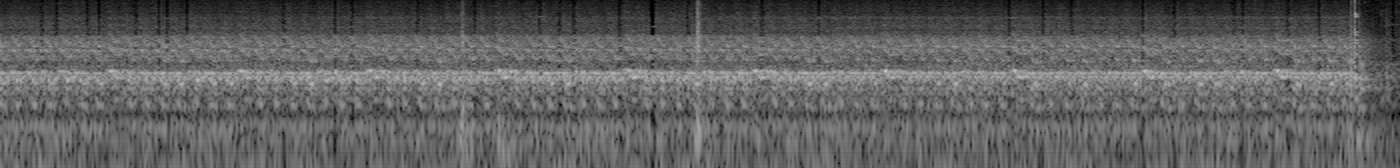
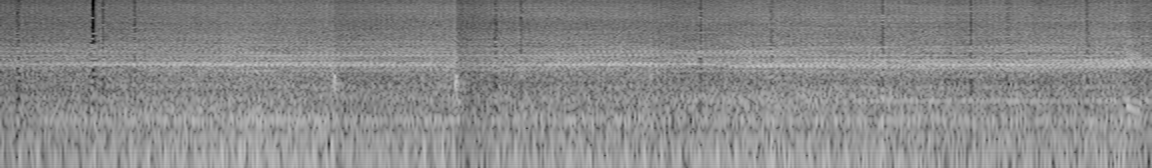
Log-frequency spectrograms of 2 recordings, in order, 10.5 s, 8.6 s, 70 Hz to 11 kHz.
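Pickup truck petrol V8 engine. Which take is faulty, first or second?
first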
